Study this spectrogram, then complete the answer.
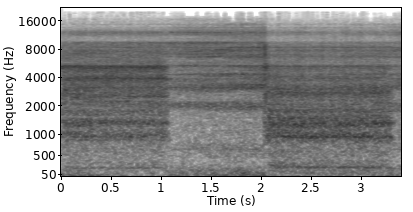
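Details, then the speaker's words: First-generation Honda CR-V B20 engine, leak-down test: a loud steady hiss of compressed air escapes from the exhaust and shifts in tone when the exhaust is blocked. Air is leaking past a bad exhaust valve on that cylinder. "it's forcing it back through here and then out this other cylinder because that one's on the um exhaust stroke so now it's the easiest way out is now here since he's blocking it so we have a bad exhaust valve on this cylinder here"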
